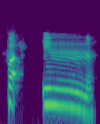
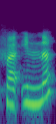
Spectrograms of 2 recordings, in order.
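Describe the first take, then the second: First: The sounds are broken apart with small pauses. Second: The sounds are joined smoothly without breaks. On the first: The speaker calls it wrong. "bukan fa inna" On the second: The speaker calls it right. "disambung ya"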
